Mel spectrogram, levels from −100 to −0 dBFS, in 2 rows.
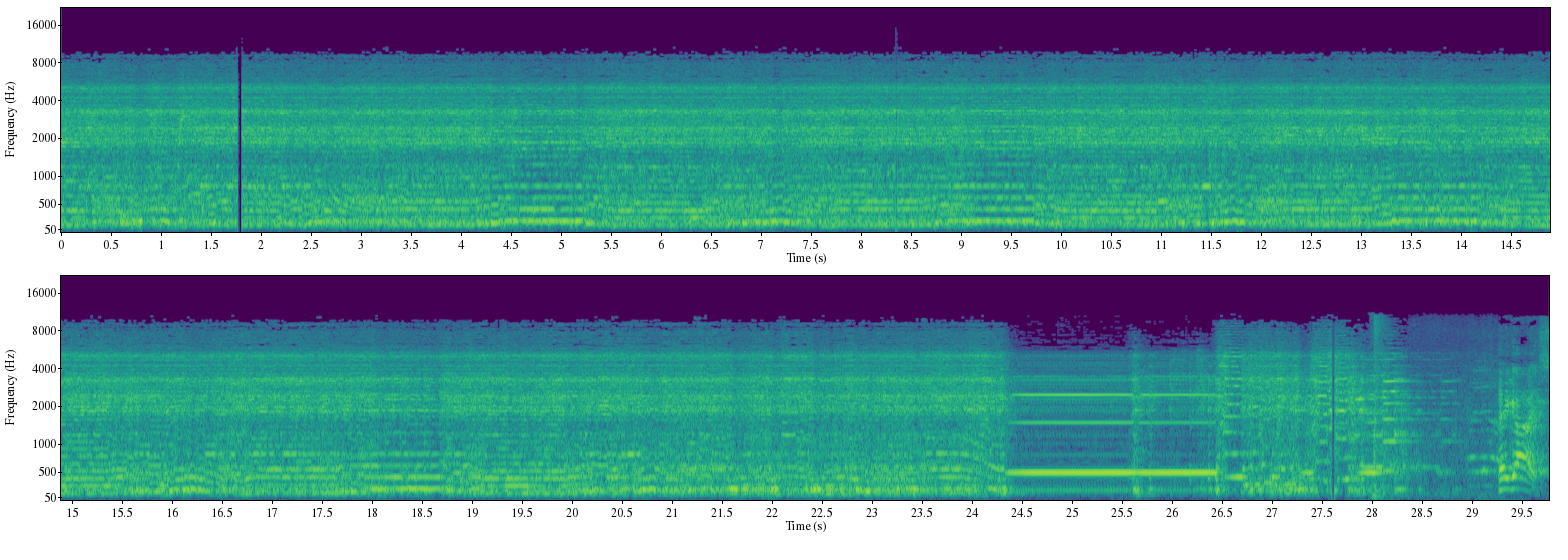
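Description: The audio has two blocks of digital silence: a short hole from 1.77 to 1.81 s, about 46 ms and consistent with a 2048-sample buffer, and a tick at 8.35 s, about 12 ms, fitting a 512-sample buffer. Unlike a fade or concealed dropout, the signal cuts out to silence abruptly with no fade, pointing to missed buffer fills.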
